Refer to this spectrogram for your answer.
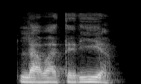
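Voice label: "La bateria", Spanish; DELE B1 vocabulary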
